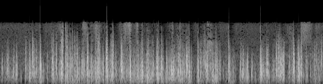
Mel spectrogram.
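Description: Snow shovel scraping and crunching through snow in a dense, irregular run of strokes, with wind buffeting the microphone.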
